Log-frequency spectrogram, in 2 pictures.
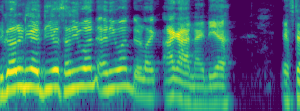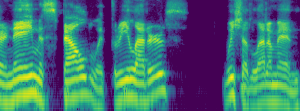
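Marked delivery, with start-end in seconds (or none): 2.0-7.5 put-on cartoon-character voice and accent. Acting out people at a barbecue proposing an idea: Squidward accent. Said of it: "That's like a Squidward accent".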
